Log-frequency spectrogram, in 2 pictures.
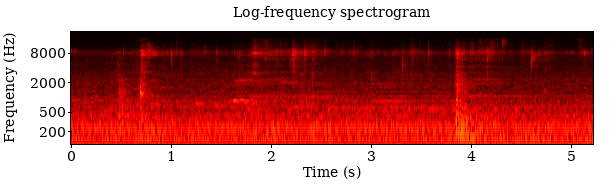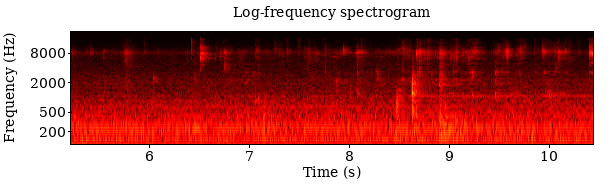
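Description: Close-up eating sounds from a person eating with their hands: scattered wet mouth smacks and clicks of chewing, and fingers picking at fried tilapia, over a steady low hum.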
